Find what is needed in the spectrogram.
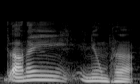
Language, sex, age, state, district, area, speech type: Bodo, male, 60+, Assam, Chirang, rural, spontaneous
